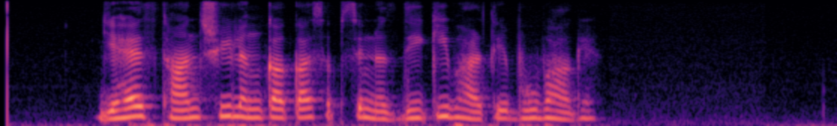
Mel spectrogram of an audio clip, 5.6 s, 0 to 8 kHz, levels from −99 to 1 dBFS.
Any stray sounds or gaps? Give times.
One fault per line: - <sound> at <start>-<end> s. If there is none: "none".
none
